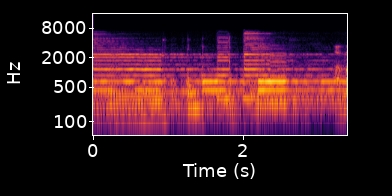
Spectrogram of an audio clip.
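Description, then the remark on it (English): A sustained electric guitar passage played through a pedal board, drenched in effects, with shimmering chorus, echo and distortion, notes ringing and overlapping steadily at a moderate level with no voices. “This is all from the pedal board.”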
